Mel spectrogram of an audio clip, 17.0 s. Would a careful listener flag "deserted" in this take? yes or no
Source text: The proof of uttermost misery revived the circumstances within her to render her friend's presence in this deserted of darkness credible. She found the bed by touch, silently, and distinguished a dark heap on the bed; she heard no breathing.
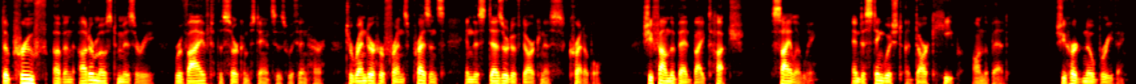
yes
